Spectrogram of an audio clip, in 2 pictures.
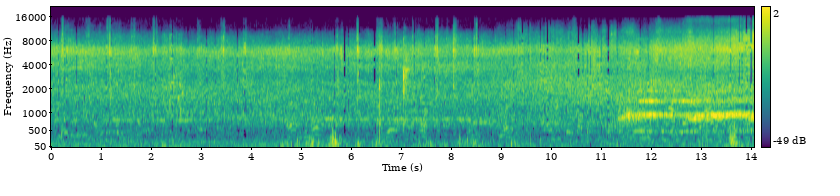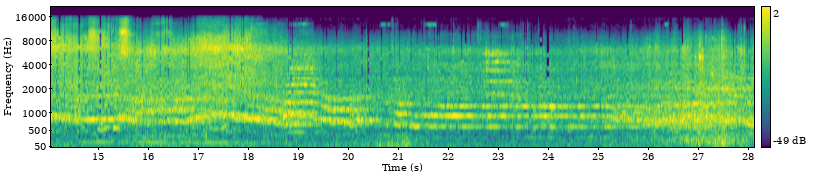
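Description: Car traffic drives by on a wet, slushy street.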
